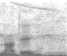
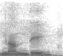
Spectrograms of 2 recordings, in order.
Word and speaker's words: Nadi: So all in all, this place, Saffron in Nandi, I've heard them say it now, it's not Nadi. It's spelt Nadi, but it's called Nandi.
